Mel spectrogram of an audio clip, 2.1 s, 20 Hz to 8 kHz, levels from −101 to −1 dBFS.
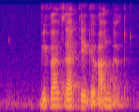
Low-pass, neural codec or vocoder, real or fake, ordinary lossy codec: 7.2 kHz; vocoder, 22.05 kHz, 80 mel bands, HiFi-GAN; fake; none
